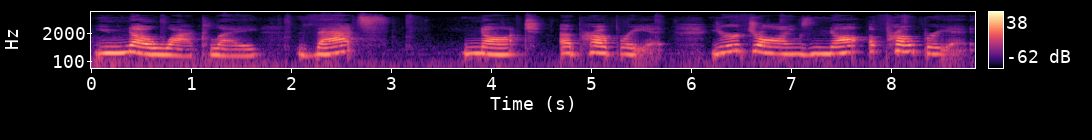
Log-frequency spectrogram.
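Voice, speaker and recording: Child playing a stern, slow-spoken male art teacher. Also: medium pitch, sharp tone, full character voice. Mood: strained, scolding. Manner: strained, scolding, drawn-out.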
